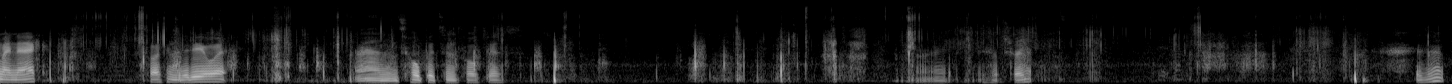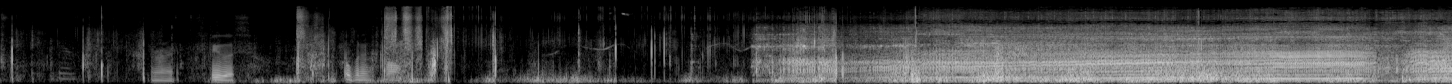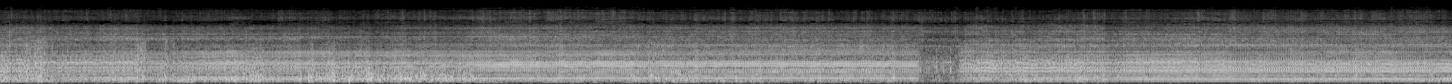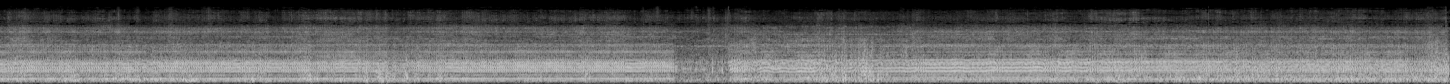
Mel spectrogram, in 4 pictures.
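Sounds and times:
motorized bicycle engine revving: 0:20.0 - 0:58.0.

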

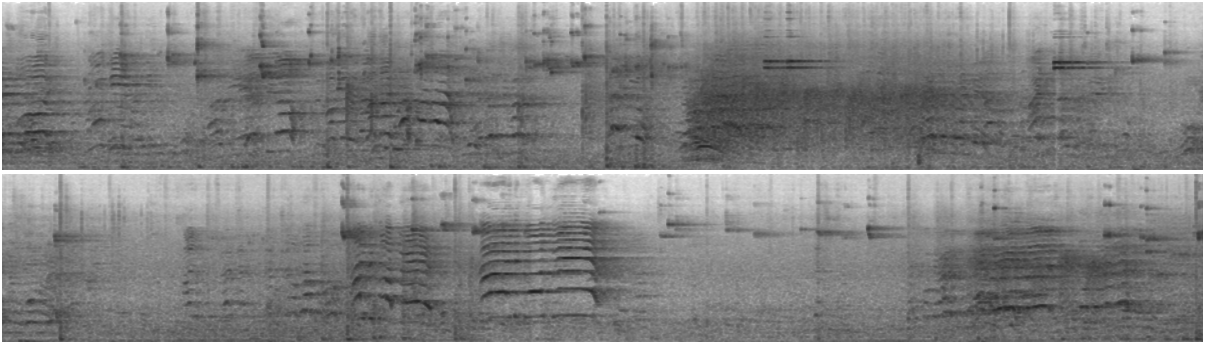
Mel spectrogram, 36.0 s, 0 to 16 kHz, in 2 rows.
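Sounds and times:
players and spectators shouting: 0:09.1 - 0:12.4, 0:32.1 - 0:35.7.

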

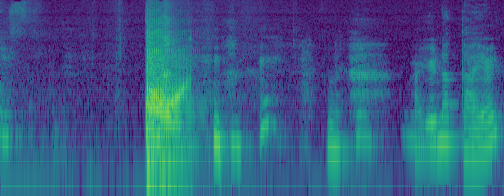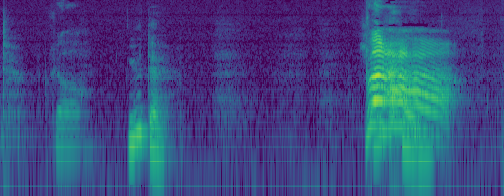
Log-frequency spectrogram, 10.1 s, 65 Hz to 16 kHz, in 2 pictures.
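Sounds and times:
cartoon boing sound effect: 0:01.5 - 0:02.1.

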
